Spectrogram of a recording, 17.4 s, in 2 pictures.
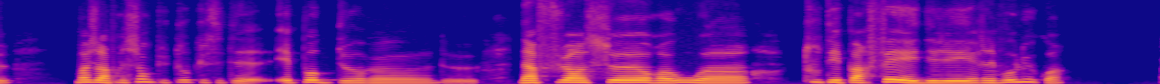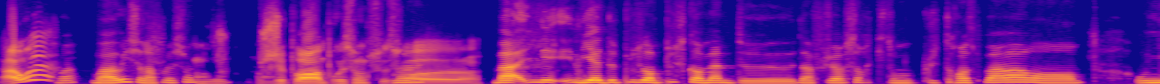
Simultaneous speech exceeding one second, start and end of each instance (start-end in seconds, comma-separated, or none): none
